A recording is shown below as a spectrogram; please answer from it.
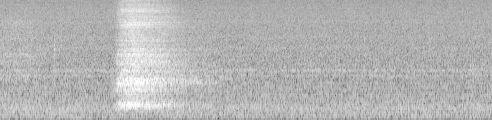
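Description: One audible deep breath from a man, about a second and a half in, rising quickly and fading within under a second, over faint steady room tone.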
